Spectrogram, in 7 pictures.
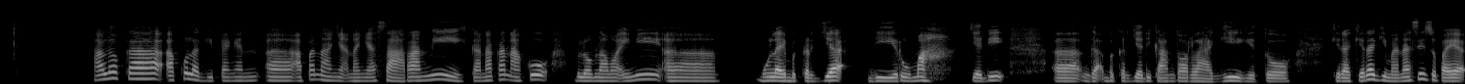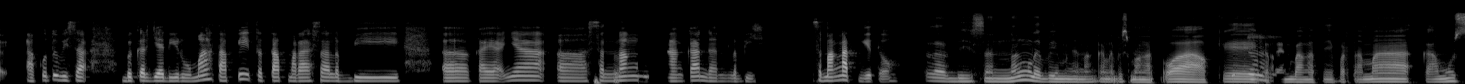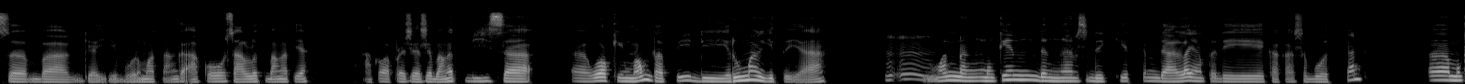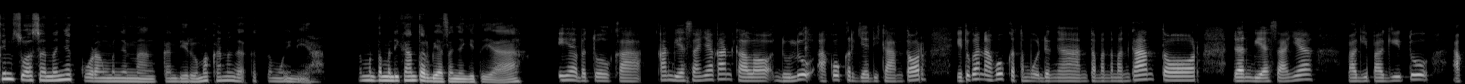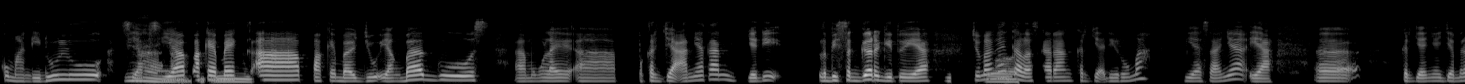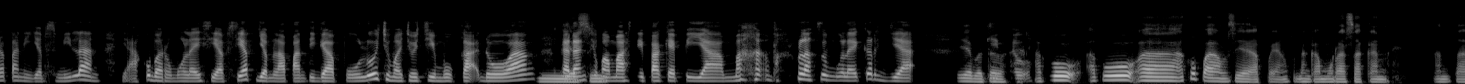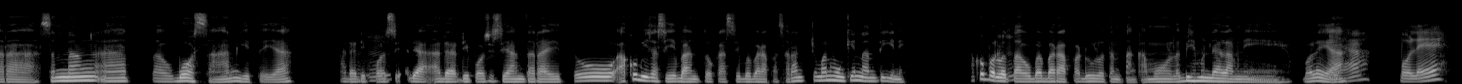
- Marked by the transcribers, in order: tapping; in English: "working mom"; other background noise; chuckle
- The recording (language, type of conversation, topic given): Indonesian, advice, Bagaimana pengalaman Anda bekerja dari rumah penuh waktu sebagai pengganti bekerja di kantor?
